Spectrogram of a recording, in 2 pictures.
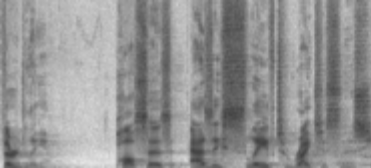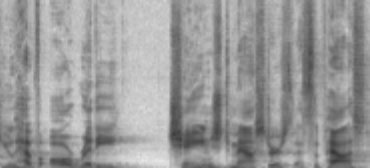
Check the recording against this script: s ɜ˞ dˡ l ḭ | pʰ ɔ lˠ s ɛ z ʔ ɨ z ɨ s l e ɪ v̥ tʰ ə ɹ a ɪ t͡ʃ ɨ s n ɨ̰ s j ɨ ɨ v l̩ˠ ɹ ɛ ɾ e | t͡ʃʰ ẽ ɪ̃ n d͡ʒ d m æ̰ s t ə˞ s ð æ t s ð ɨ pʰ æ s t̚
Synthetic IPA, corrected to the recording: θ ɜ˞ dˡ l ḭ | pʰ ɔ lˠ s ɛ z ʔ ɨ z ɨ s l e ɪ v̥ tʰ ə ɹ a ɪ t͡ʃ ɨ s n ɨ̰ s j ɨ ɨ v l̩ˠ ɹ ɛ ɾ i | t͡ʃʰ ẽ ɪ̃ n d͡ʒ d m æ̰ s t ə˞ z ð æ t s ð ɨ pʰ æ s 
